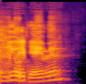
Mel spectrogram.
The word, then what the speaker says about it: Neil Gaiman: Neil Gaiman. How do you pronounce it? – Oh, Neil Gaiman? – Yeah, it's okay.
